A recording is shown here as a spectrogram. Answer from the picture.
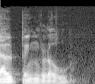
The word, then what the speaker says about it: Alpenglow: que se llama el Alpenglow. Nombre también bonito donde los haya. – ¿Cómo se escribe? – Pues Alpen. – Alpen. – Como Alpen en alemán, como si fuera a decir Alpes en alemán. – Sí. – Glow. – Globo. – G-L-O-W.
